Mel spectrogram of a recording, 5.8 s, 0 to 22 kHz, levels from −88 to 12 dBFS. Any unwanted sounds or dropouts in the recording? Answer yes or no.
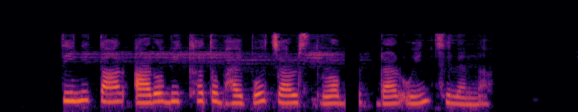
yes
